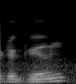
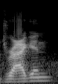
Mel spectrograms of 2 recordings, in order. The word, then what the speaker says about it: Dragoon: dragoon this whole time azure dragoon not dragon holo holo was i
